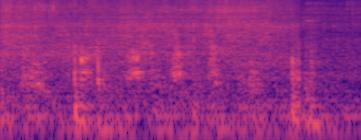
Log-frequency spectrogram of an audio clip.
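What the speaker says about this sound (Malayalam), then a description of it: "പൊതിനയും ചേർത്തിട്ട് നന്നായി ഒന്ന് മിക്സ് ചെയ്ത് കൊടുക്കുക" Mint and coriander leaves are stir-fried in a hot pan for biryani masala, with a steady loud sizzle broken by several soft scraping stirs, close and without talk.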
